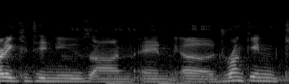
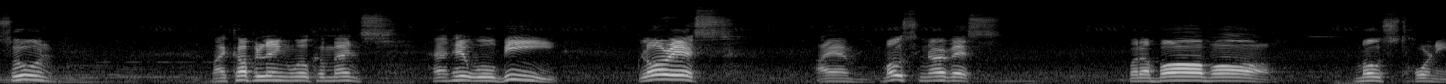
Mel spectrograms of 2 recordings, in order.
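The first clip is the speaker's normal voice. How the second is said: put-on very loud, tipsy, drunken king voice; 4 semitones higher, 10 dB louder than usual. Role-playing the king speaking to his citizens after the wine: drunk king voice. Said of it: "he's get proper drunk".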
